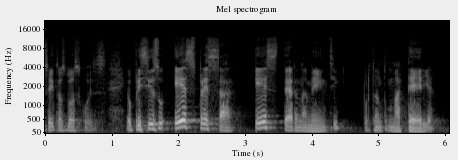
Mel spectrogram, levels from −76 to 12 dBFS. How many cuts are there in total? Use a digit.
0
